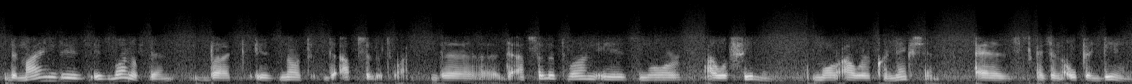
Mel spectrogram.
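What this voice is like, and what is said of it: Israeli-accented English. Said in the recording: “where is this beautiful accent from? I adore it. ... Originally, I'm from Israel.”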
